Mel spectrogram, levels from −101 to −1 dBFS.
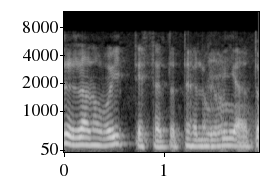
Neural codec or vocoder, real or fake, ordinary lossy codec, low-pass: codec, 16 kHz, 8 kbps, FunCodec, trained on Chinese and English, 25 frames a second; fake; none; 7.2 kHz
